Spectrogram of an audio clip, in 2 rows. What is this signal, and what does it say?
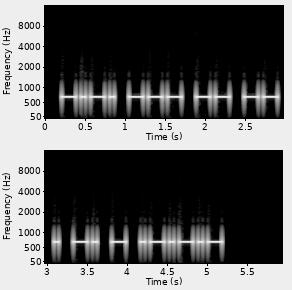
Morse code, heard as a keyed tone, about 20 wpm, 700 Hz. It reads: COMMENT.
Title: Sentences with 8-Word Phrases - 20wpm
